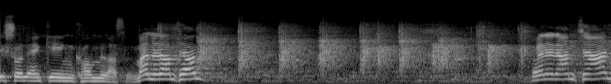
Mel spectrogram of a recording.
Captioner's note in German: Beifall bei der FDP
